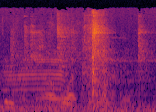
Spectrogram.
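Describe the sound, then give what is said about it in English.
Cows in a herd moo, a low, drawn-out bellow with a wavering tone over a rough, noisy background, followed by fainter calls. “Yeah, here's the cows that we worked yesterday.”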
